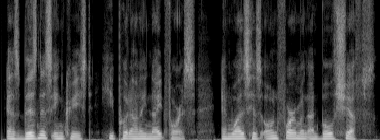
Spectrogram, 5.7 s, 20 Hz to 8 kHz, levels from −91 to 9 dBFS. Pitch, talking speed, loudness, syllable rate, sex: 130 Hz, 180 wpm, -19 LUFS, 4.8 syllables/s, male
